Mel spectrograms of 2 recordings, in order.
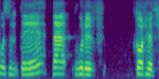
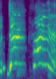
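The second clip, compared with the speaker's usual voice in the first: loud, high-pitched scream. Retelling a tense episode watched on TV: retelling her own screaming. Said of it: "screaming at the T V".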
